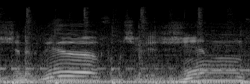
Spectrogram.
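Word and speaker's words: genièvre: Well, what's even weirder is that in French, juniper is pronounced Genevieve, from which you get gin, from which we get gin.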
